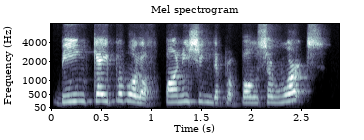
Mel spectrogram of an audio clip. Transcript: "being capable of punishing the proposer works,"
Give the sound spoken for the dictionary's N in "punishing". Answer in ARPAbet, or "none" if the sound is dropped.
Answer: N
